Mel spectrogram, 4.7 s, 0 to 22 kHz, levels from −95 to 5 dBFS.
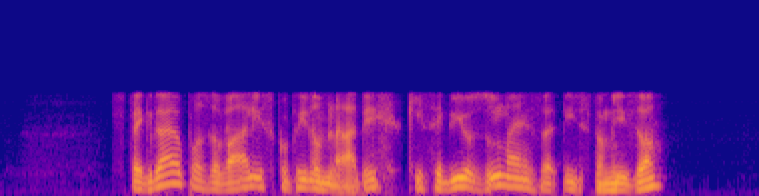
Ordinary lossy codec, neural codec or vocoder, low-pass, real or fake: none; codec, 24 kHz, 1.5 kbps, HILCodec; 3.6 kHz; fake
